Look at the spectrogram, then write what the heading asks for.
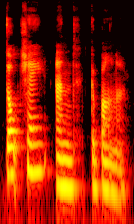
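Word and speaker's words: Dolce & Gabbana: You can say each word separately if you like 'Dolce and Gabbana'. But it sounds much more natural to connect the three words together so that the word 'and' almost disappears like this: 'Dolce-and-Gabbana', 'Dolce-and-Gabbana'.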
